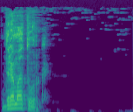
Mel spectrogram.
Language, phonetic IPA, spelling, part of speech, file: Russian, [drəmɐˈturk], драматург, noun, Ru-драматург.ogg
- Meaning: playwright, dramatist, dramaturge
